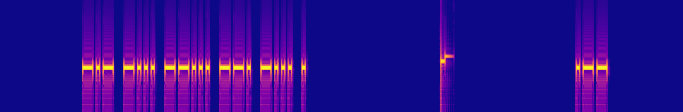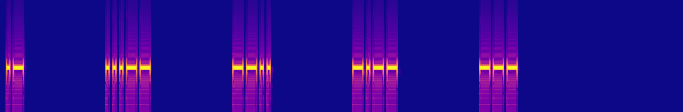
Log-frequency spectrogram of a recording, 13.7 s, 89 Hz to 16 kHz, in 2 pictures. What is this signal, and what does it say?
Morse code, heard as a keyed tone, about 36 wpm, spaced as for 15 wpm, 700 Hz. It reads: KB7GBE WA3ZYO
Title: USA Call Signs - 6 Characters - 8x Character Spacing - 35wpm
